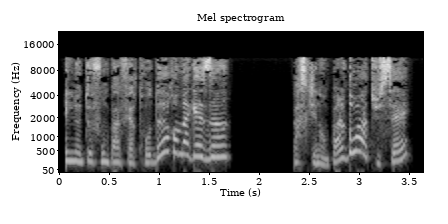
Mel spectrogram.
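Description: A woman voicing a worried middle-aged mother who fires off anxious, pleading questions in a breathy voice. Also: on the high side, sing-song, no room sound, clean studio sound, pitched above the performer's own voice. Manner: rapid stream of anxious questions.

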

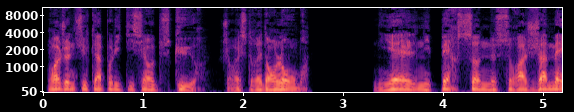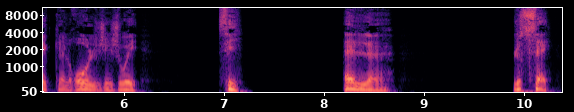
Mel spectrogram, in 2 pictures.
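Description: A man's voice: lowish voice, unhurried, long pauses, breathy edge, no echo, clean studio sound, pitched above the performer's own voice. A man voicing a defiant, accusing bedridden woman who speaks in a cutting way.

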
